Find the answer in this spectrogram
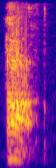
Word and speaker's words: Akh: You got the Ak, which is spelled AKH.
